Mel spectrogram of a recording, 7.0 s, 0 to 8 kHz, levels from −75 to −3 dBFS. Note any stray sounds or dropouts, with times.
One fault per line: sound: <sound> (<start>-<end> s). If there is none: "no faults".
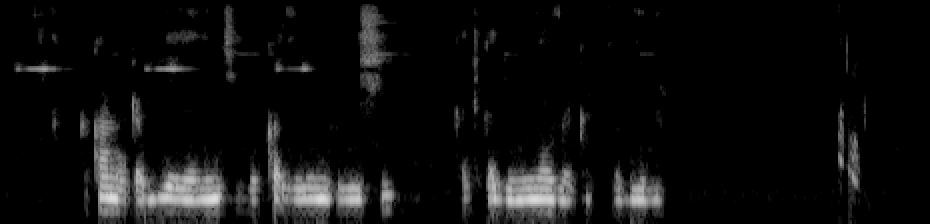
sound: chirp (6.3-6.5 s)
